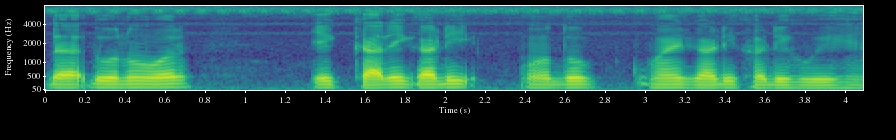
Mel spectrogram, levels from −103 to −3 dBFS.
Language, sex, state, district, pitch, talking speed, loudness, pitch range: Hindi, male, Uttar Pradesh, Budaun, 110 Hz, 175 wpm, -17 LUFS, 105-115 Hz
